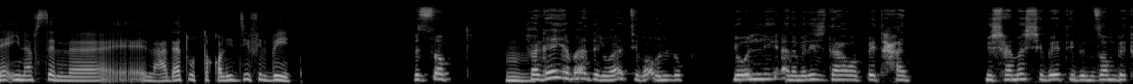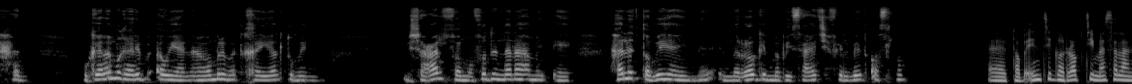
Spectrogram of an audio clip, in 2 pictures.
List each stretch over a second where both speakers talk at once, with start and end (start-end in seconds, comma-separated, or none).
none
